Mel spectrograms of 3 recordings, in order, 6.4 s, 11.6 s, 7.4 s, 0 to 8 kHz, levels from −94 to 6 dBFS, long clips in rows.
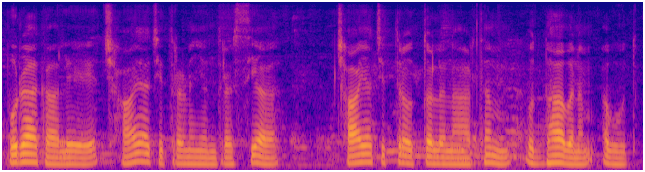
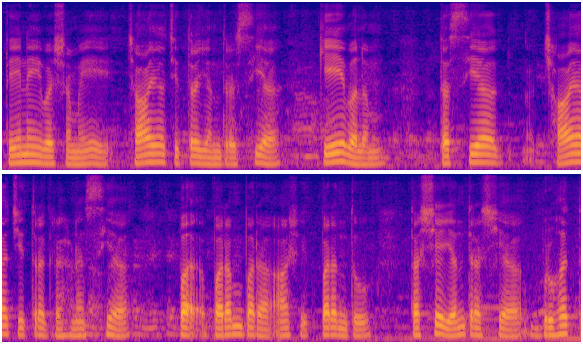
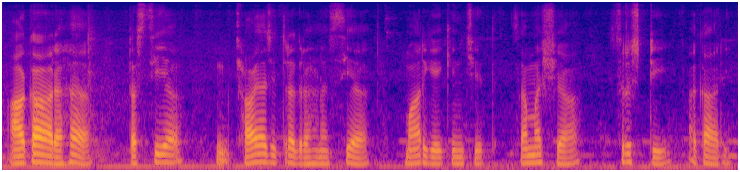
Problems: constant background noise, continuous background conversations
